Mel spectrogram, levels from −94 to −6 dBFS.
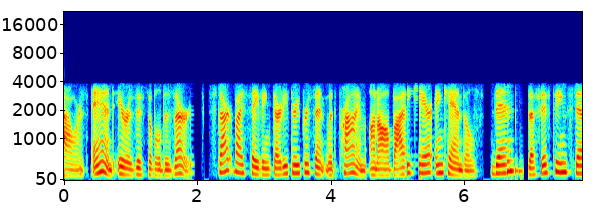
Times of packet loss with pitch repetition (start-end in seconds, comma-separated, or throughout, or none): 1.90-2.06, 5.08-5.36, 6.60-6.96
